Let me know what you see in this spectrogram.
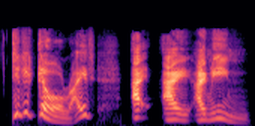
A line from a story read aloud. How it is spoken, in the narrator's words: he faltered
